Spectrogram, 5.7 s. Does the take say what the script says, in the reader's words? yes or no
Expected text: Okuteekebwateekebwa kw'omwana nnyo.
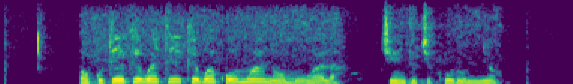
no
